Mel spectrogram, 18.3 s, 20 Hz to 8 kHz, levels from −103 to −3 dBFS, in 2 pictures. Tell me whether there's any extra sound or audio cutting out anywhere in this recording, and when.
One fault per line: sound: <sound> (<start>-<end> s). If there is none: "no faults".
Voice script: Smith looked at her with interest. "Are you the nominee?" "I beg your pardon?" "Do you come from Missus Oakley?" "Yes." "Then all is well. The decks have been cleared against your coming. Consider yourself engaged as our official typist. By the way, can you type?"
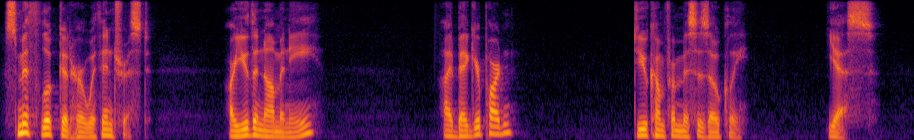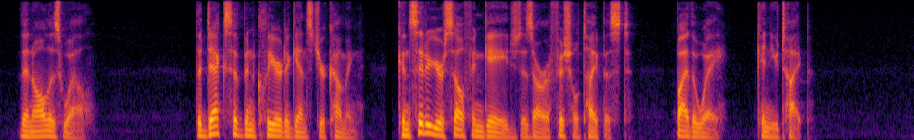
no faults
